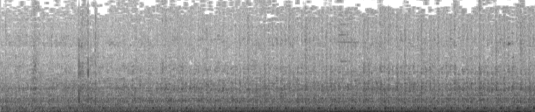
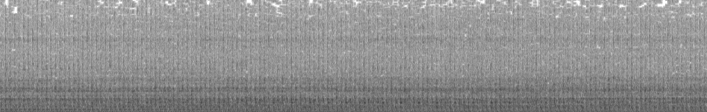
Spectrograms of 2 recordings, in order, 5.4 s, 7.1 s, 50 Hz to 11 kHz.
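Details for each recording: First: Isuzu Panther LS automatic diesel on its 4th engine failure in 7 months, first cold-morning start after a failed start the day before. Deep lumpy idle with inconsistent, uneven firing and exhaust smoke. Rough idle. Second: Isuzu Panther LS automatic diesel, after fourth engine overhaul in 7 months, started after replacing aftermarket 13 mm racing rotor head with correct one: even, steady idle with smooth regular beat, no miss, far less vibration than before; normal diesel idle.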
